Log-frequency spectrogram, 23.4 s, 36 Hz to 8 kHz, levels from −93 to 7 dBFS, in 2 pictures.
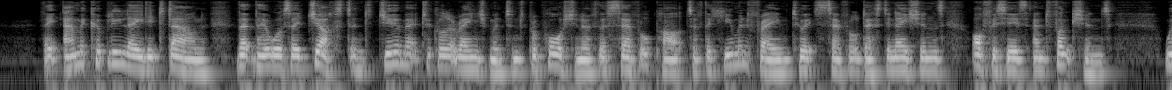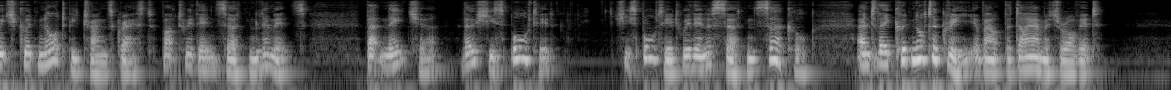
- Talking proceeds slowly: No, average, 145 wpm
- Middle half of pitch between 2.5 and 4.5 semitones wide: No, wide, 5.5 semitones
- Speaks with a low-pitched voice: Yes, low, 125 Hz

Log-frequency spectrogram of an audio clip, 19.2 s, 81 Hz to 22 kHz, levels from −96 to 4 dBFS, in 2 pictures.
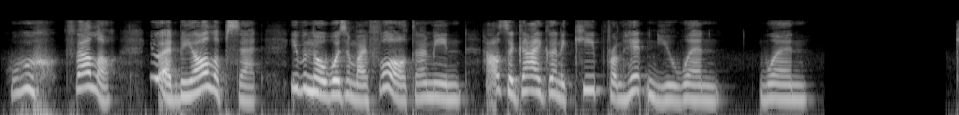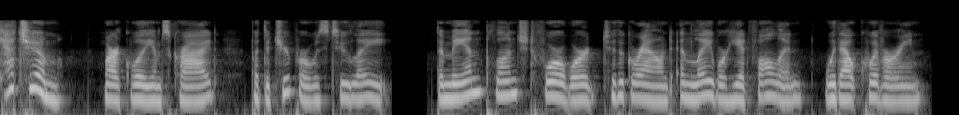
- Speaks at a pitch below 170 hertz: No, high, 190 Hz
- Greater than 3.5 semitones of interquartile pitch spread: Yes, average, 4.5 semitones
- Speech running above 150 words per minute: Yes, average, 160 wpm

